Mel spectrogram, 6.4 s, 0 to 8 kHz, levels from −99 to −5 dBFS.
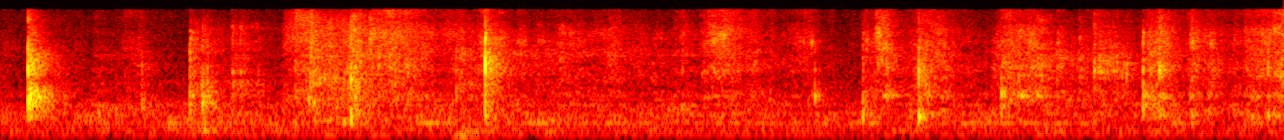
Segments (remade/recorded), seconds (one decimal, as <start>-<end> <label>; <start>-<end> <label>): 0.0-1.2 remade; 1.2-4.1 recorded; 4.1-6.4 remade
